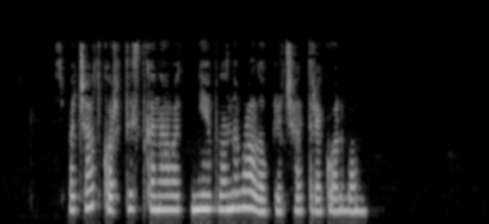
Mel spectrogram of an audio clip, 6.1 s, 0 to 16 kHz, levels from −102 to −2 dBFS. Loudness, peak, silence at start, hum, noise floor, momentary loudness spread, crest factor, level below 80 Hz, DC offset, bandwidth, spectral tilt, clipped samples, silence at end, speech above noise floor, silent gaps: -34 LUFS; -18 dBFS; 0.75 s; none; under -90 dBFS; 7 LU; 18 dB; -80 dBFS; under 0.1%; 8.2 kHz; -5 dB/octave; under 0.1%; 1.5 s; over 57 dB; none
